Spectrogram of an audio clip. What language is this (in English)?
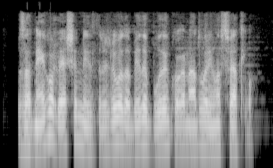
Macedonian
